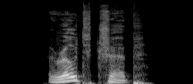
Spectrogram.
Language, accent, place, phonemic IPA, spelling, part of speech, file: German, Germany, Berlin, /ˈrɔʊ̯tˌtrɪp/, Roadtrip, noun, De-Roadtrip.ogg
- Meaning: road trip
